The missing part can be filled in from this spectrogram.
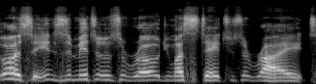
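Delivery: put-on, hounding, angry voice in Danish accent. Retelling a woman on a four-lane road scolding the speaker; retelling a yell in Danish accent. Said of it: "she was yelling at me in you know it's a Danish accent".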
